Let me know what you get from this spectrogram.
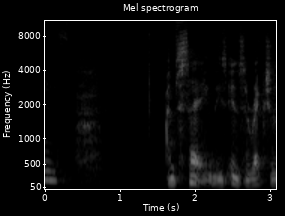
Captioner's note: professor sighs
